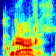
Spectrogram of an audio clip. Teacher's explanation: Frágil se tiene la mayor fuerza de voz en fra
